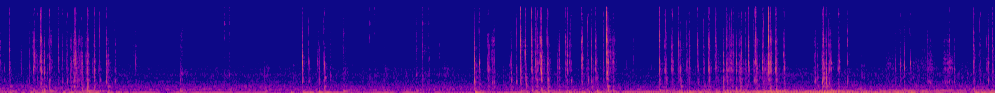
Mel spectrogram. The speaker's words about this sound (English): You hear the typing, it's 'cause I am typing while recording this episode.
